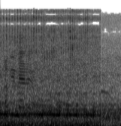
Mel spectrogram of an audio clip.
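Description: Road traffic with motorcycles passing, a steady engine drone over a low rumble, with voices mixed in. It cuts off abruptly near the end.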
